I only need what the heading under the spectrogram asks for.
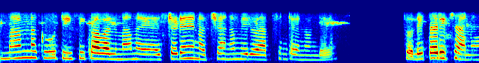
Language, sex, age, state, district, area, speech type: Telugu, female, 18-30, Telangana, Mahbubnagar, rural, conversation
